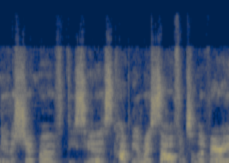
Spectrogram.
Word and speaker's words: Theseus: So, you want to do the ship of Theseus, copying myself until the very end of your natural life.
